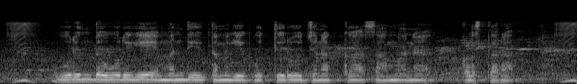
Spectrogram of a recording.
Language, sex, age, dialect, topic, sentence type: Kannada, male, 46-50, Central, banking, statement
